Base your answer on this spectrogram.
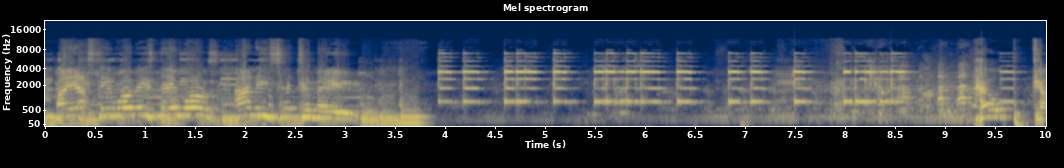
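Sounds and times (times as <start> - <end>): morse code beeps: 3.9 - 8.9, 9.5 - 10.0.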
